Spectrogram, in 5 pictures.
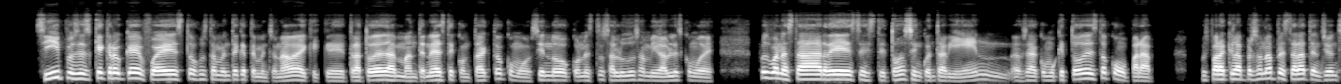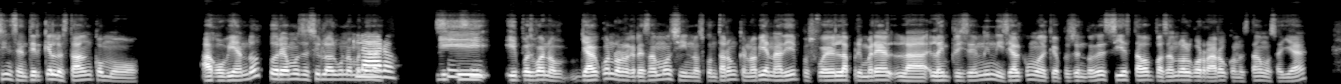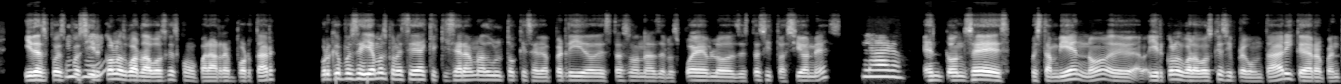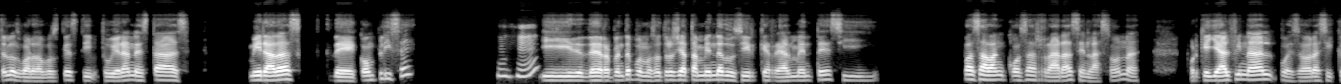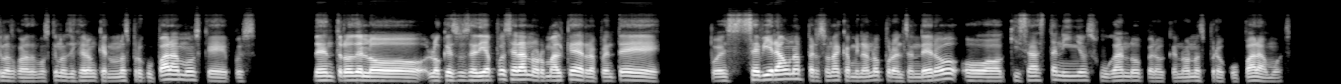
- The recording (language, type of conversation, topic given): Spanish, podcast, ¿Cuál es una aventura al aire libre que nunca olvidaste?
- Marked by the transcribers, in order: none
